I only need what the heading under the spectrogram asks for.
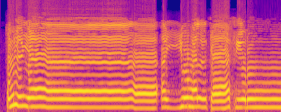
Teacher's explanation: اور یا پر جو مد ہے اس کو دراز کریں گے، کھینچیں گے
